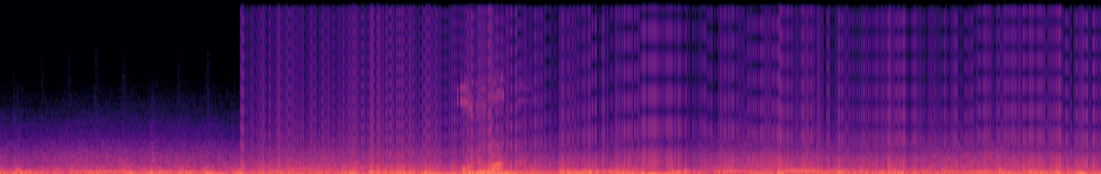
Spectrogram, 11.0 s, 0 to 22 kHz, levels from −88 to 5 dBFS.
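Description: From 2.41 s to the end there's buffer tearing, a rough 188 Hz buzz, which fits a 256-sample buffer, where a small slice of each period replays audio from the previous lap.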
